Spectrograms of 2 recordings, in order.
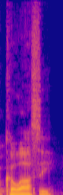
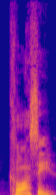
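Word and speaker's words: Colossae: the church in colassi how do you say colassi just like you did coli or col col I go colassi colassi okay yeah I hit the a this that colassi yeah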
